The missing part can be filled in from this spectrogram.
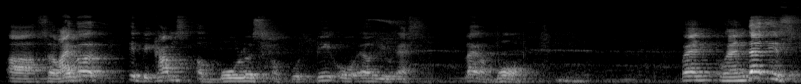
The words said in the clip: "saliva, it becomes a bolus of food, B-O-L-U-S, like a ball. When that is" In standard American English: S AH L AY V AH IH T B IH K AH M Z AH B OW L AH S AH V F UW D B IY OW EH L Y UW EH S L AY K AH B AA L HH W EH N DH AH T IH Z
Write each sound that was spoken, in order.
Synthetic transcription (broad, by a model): S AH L AY V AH IH T B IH K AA M S AH B OW L AH S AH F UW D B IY OW EH L Y UW EH S L AY K AH B AA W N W EH N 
